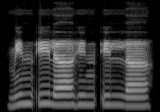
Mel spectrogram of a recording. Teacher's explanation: अब यहाँ पर देखिए नून साकिन है, मीम नून ज़ेर मिन मिन नून साकिन उसके बाद हरूफ हल्की में से हमजा आ रहा है, ठीक है। तो यहाँ पर सिंपल इजहार होगा, हम नून की आवाज़ को जाहिर करेंगे, यहाँ पर हम कोई इख्फा कोई गुन्ना नहीं करेंगे।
